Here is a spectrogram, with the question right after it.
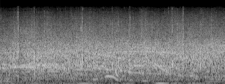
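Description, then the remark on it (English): An audience claps steadily, a dense, even wash of many hands that stays loud throughout, with a faint voice briefly audible underneath. “Because we want to applaud.”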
